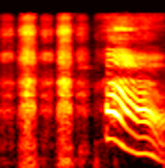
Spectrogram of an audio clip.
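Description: A man imitates a dog, giving two short gruff barks followed by a rising and falling whine, close and loud.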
